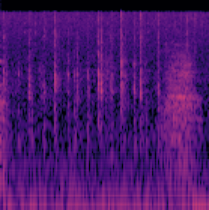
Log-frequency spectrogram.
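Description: Faint, quick keystrokes as an eight-character password is typed in.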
